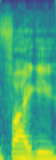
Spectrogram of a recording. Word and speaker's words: Feige: the it's some Co falls somewhere between Kevin Feige who is kind of the that's how you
